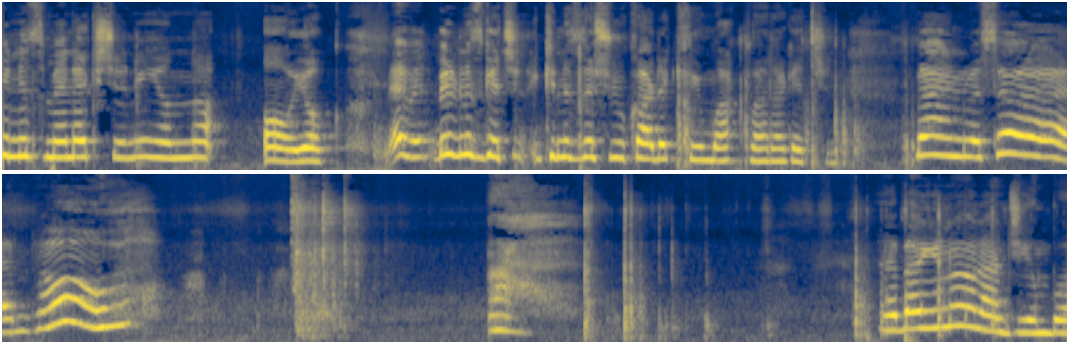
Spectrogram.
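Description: Small plastic toys tap and clatter on a tabletop.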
